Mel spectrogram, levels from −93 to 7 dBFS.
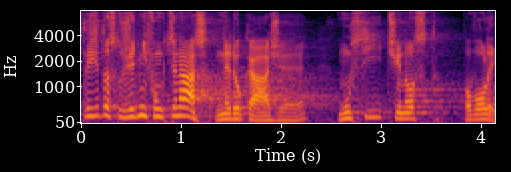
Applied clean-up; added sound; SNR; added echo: none; none; none; none.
